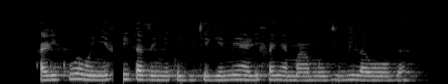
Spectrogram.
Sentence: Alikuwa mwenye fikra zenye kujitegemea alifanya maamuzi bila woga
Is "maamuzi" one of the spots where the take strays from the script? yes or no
no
